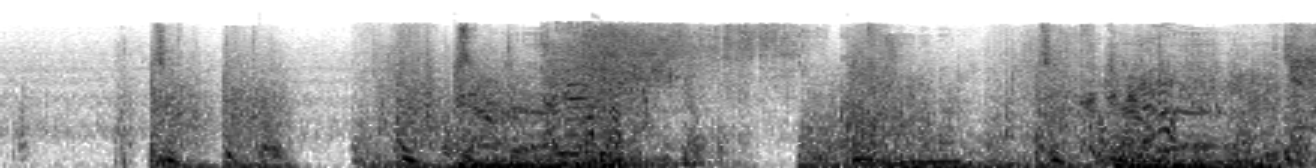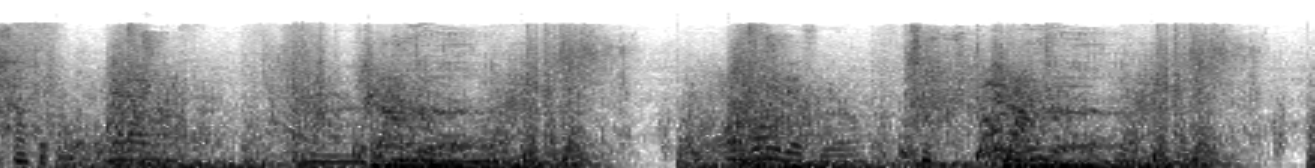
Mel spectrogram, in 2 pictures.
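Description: Sword slashes and blows land with sharp, punchy impacts.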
